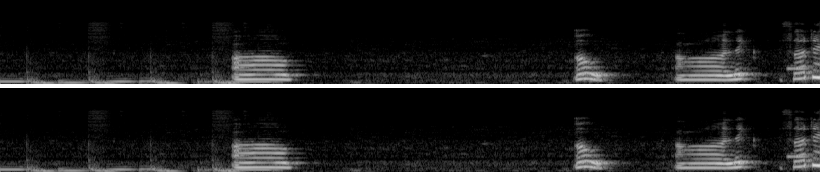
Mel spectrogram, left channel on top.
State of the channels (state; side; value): identical; both; correlation 1.00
